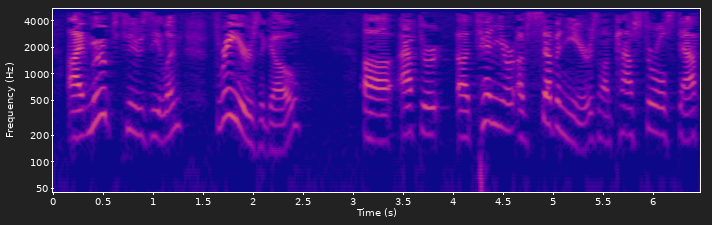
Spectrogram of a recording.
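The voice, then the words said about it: North American accent. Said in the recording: “I worked in North America. I suppose my accent gives away my homeland.”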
